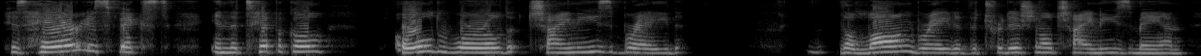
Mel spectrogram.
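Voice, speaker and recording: A woman giving a narrated presentation analysing a novel, speaking in a measured, explanatory way. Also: a little high, fairly even intonation, a little mellow. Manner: measured, explanatory, reads quotes aloud.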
